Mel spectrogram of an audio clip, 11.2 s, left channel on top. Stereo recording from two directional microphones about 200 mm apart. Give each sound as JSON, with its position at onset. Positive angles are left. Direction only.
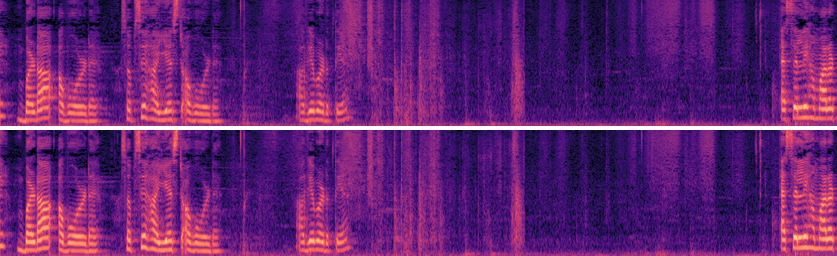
{"t": 0.0, "sound": "a woman's voice", "side_deg": -25}
{"t": 10.1, "sound": "a woman's voice", "side_deg": -30}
